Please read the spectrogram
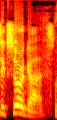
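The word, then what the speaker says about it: exsurgat: Exorget or exorgat? – Okay, I was confused as a hard G or a soft G. – Is it followed by an A or an E? – A. – Oh, then it's exorgat.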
